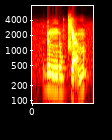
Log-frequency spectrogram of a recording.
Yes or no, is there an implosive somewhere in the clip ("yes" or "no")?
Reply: yes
